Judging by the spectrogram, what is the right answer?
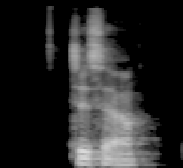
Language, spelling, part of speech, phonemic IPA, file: Moroccan Arabic, تسعة, numeral, /tis.ʕa/, LL-Q56426 (ary)-تسعة.wav
- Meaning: nine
